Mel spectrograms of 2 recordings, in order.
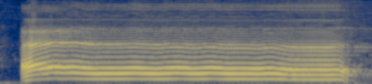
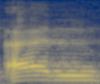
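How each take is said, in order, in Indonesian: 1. Bunyi n tersembunyi dalam dengung sengau. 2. Bunyi n diucapkan dengan jelas dan penuh. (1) "di situ hukum ikhfa" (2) "kalau bunyi an bunyi jelas, bunyi izhar"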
